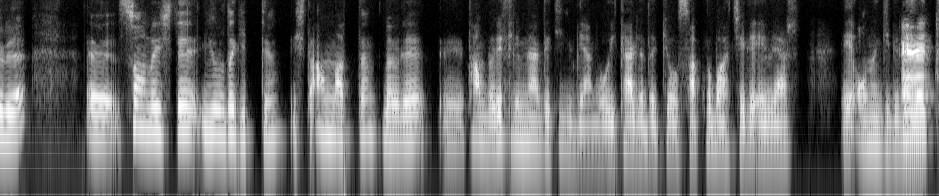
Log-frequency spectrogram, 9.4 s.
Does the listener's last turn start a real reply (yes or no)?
yes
